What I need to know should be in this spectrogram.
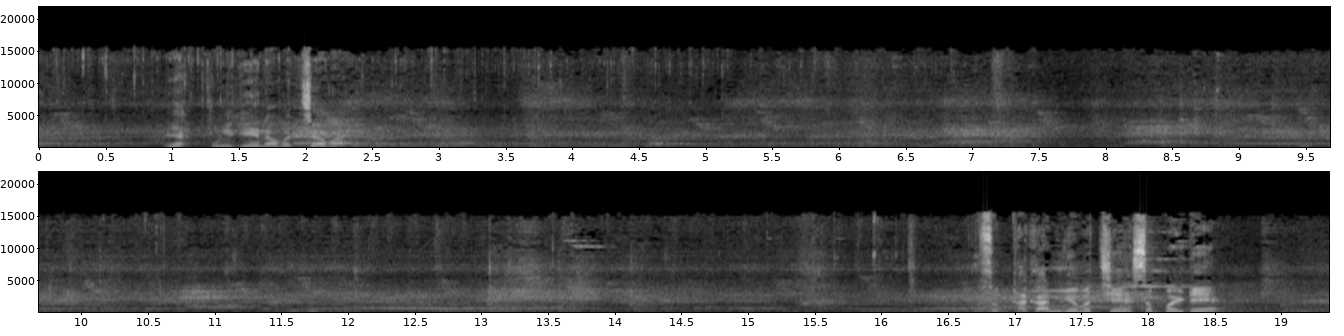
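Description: Sheep bleat loudly close by.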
